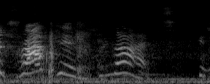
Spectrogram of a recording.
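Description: A child's high-pitched voice: a few short vocal sounds without clear words, the pitch bending up and down.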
